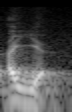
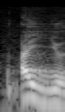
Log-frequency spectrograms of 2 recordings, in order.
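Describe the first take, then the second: First: The word ends with an 'a' vowel. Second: The word ends with a 'u' vowel. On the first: The speaker calls it wrong. "bukan ayya" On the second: The speaker calls it right. "Ayyu tetap di sini"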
